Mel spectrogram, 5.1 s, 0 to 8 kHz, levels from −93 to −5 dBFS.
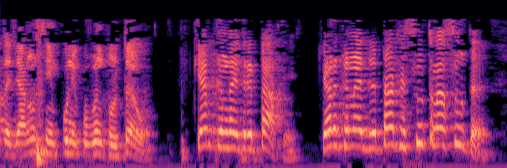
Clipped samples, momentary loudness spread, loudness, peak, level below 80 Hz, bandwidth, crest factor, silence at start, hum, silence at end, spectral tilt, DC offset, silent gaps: under 0.1%; 7 LU; -23 LUFS; -8 dBFS; -48 dBFS; 6 kHz; 16 dB; 0 s; none; 0.15 s; -5.5 dB/octave; under 0.1%; none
